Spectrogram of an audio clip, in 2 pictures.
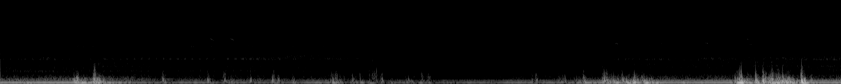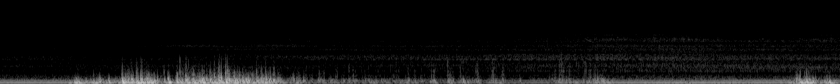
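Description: A large tractor engine drones steadily nearby.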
